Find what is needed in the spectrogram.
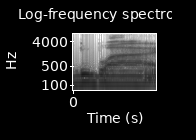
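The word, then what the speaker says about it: Dubois: eth and uh and D boy of course is dubis and and we've got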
